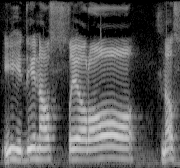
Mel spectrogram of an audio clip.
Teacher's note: صاد تھوڑا سا پور کر کے ادا کرنا ہے، را کو بھی پور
